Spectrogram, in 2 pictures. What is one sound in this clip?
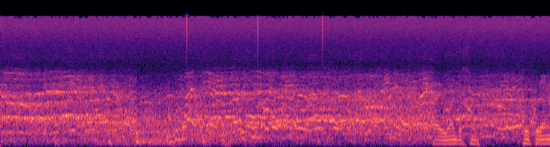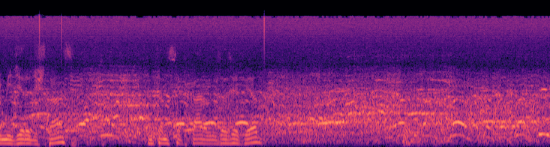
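A crowd murmurs and shouts steadily in a large hall.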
